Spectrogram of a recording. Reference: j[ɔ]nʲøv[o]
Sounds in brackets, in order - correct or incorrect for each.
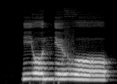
incorrect: o, correct

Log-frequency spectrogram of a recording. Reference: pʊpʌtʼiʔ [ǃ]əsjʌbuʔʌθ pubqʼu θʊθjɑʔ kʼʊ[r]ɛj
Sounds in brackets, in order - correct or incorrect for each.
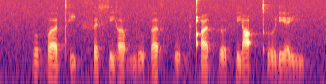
incorrect: θ, incorrect: ɾʲ

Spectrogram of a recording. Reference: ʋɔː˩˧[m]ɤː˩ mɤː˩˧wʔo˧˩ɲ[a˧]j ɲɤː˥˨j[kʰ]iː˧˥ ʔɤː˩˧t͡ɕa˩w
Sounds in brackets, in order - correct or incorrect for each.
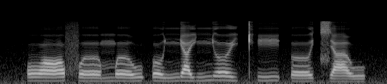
incorrect: f, correct, correct

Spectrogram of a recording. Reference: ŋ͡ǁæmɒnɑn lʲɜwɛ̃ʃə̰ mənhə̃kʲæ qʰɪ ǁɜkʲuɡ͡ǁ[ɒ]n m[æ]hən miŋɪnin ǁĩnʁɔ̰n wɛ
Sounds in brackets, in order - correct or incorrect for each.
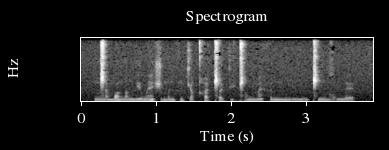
incorrect: ɑ, incorrect: æ̃

